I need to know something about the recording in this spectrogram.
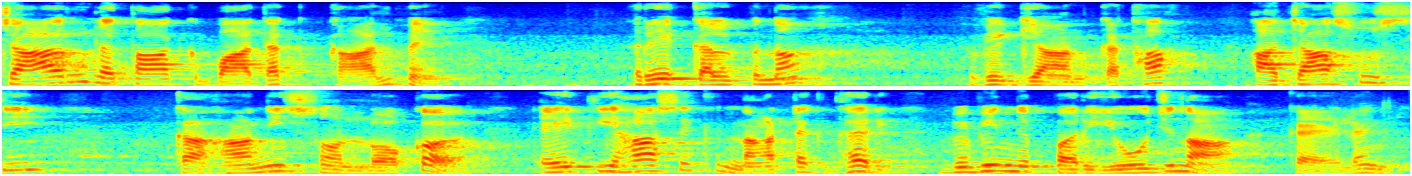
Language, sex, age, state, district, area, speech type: Maithili, male, 45-60, Bihar, Madhubani, rural, read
